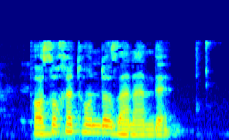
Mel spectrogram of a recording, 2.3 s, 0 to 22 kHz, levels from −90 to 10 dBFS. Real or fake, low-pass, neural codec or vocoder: real; 7.2 kHz; none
